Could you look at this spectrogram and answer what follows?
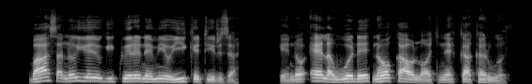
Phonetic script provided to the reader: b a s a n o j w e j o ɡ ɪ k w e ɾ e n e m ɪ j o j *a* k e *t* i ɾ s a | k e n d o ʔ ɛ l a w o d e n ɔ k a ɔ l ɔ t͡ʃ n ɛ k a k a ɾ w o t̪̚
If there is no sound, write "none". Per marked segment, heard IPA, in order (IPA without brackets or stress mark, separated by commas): i, t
